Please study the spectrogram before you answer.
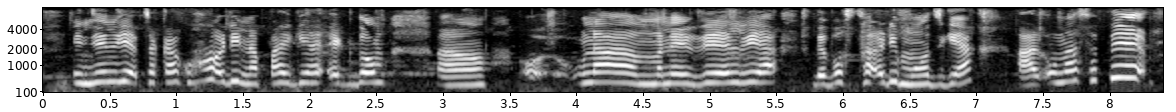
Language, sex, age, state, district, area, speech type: Santali, female, 18-30, West Bengal, Malda, rural, spontaneous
